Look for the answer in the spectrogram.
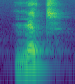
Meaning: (preposition) 1. with, along with (another person) 2. with, using (a tool, instrument or other means) 3. at, for, during (a holiday/festivity)
- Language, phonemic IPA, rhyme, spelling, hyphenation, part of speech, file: Dutch, /mɛt/, -ɛt, met, met, preposition / noun, Nl-met.ogg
